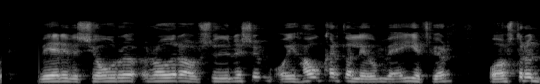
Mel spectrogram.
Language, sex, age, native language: Icelandic, male, 40-49, Icelandic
